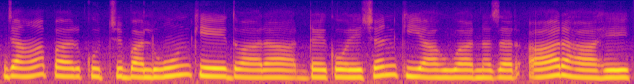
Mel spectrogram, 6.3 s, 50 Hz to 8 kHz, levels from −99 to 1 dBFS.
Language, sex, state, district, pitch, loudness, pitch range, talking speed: Hindi, female, Rajasthan, Jaipur, 230 Hz, -12 LUFS, 220-255 Hz, 125 wpm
